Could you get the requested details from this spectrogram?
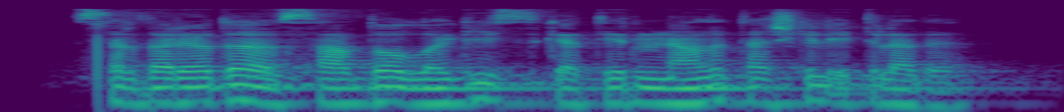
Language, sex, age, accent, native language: Uzbek, male, 25-34, Navoiy, Uzbek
